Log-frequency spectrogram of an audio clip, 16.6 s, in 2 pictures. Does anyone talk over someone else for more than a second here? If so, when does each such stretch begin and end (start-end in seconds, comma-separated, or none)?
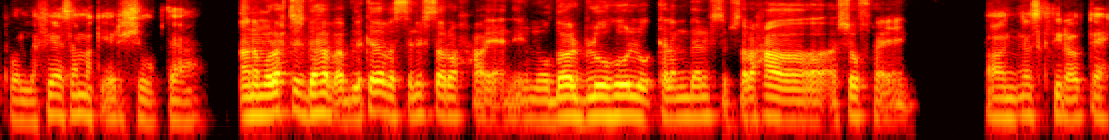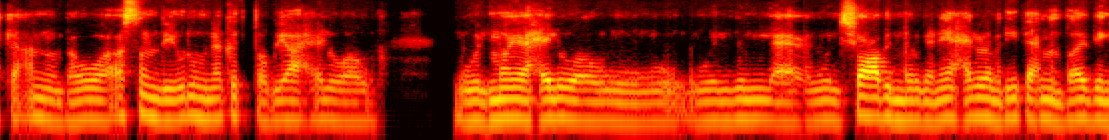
none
